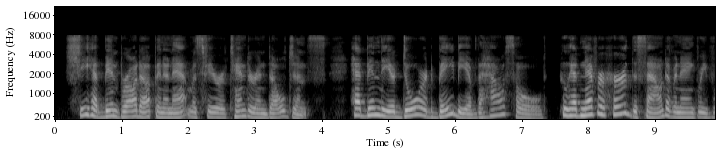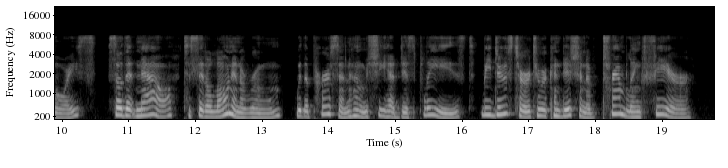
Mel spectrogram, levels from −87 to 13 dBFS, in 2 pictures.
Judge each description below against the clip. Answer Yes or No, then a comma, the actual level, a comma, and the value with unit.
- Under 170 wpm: Yes, average, 160 wpm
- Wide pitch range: Yes, wide, 6.0 semitones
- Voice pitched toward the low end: No, medium, 185 Hz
